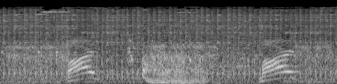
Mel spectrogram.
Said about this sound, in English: I just wanted to say congratulations and he's got a jackhammer.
